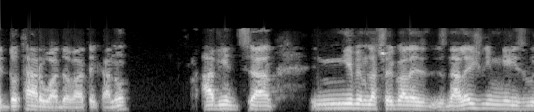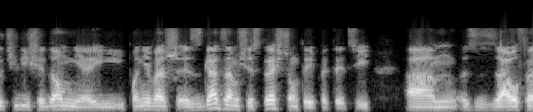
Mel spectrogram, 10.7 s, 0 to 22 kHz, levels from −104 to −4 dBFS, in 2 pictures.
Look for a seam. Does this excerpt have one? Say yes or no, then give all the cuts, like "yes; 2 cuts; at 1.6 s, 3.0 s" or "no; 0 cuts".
no; 0 cuts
